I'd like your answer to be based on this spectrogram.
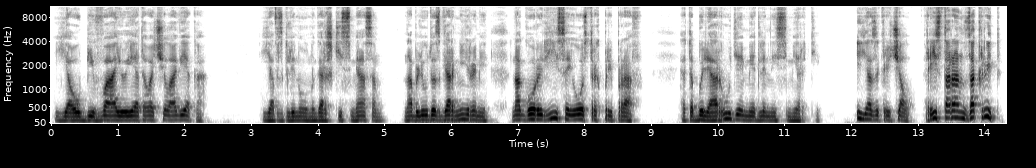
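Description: A man reading a story aloud in a measured, even storytelling manner. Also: mid-range voice. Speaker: audiobook reader. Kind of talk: scripted narration.

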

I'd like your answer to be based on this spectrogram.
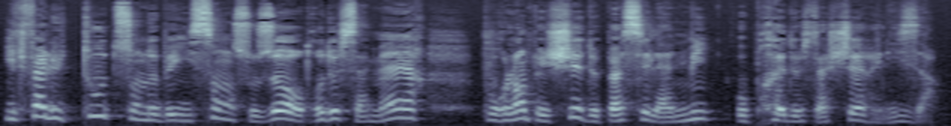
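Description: A woman narrating a classic children's story aloud in an expressive reading style. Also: on the low side, normal speed, breathy edge. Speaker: audiobook narrator.

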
